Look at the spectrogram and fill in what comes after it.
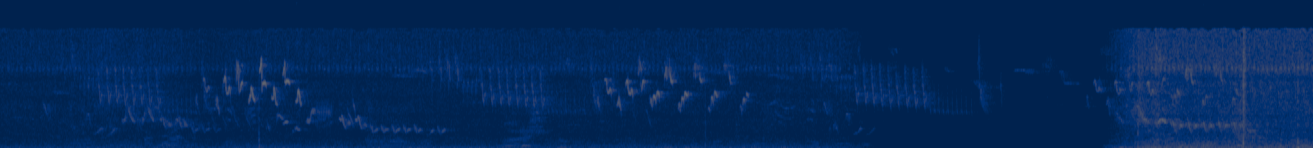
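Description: Outdoor mountain ambience: small birds chirping in short, repeated calls over steady background noise. The sound fades away about two-thirds of the way in and drops to near silence for about three seconds, then returns louder, with the chirping resuming.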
